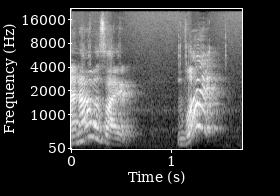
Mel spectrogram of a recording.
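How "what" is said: sharp, high disbelieving "What?"; the word leaps up in shock. Retold or imitated. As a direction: jolt up high in pure disbelief. Hearing her brother had died.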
